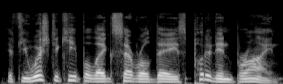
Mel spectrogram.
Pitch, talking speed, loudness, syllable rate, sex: 135 Hz, 275 wpm, -15 LUFS, 5.9 syllables/s, male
